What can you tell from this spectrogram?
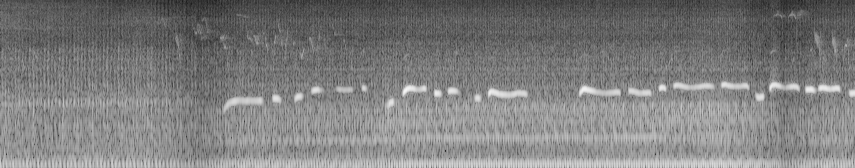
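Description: Tractor engine running steadily with a low, knocking hum, picking up again after a brief dip about two seconds in, with a higher wavering whine above it from then on.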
